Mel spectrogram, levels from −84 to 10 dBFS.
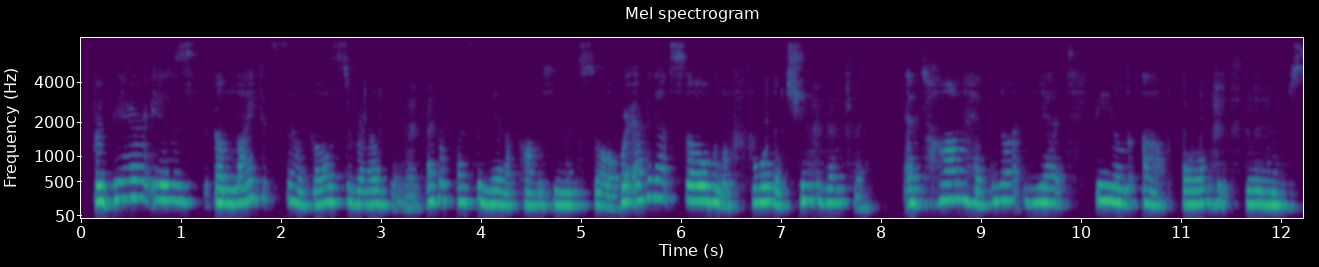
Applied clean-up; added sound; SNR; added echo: neural mask model DeepFilterNet 3.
